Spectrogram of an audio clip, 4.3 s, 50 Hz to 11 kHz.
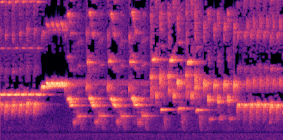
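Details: Spanish timbrado canary, 2018 Brazilian champion in the pair category and best original singer: an unbroken stream of bright, bell-like trills, quick repeated notes and descending slurs, loud throughout over faint hiss.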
